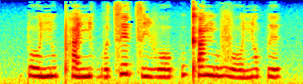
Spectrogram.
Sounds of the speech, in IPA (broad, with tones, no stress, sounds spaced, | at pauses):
p oː˨ ɲ u˨ pʰ a˨ ɲ ɪ˨ ɡʷ ɪ˨ t͡s e˦ t͡s iː˨ β oː˨ kʷ ɪ˦ kʼ a˦ ŋ u˨˦ v oː˨ ɲ ɔ˦ p ɪ˦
